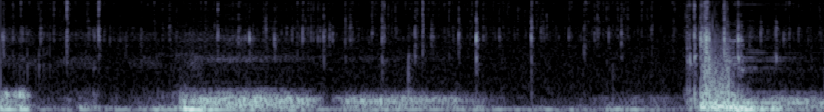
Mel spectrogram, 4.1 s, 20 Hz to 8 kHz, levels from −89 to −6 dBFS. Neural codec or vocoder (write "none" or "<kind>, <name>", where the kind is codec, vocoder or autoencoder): none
